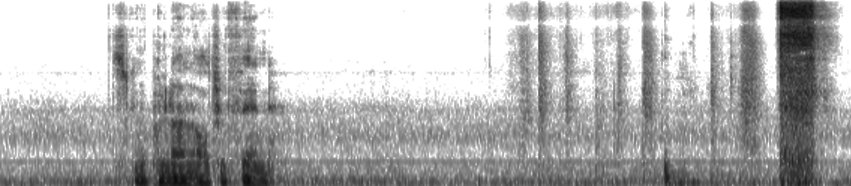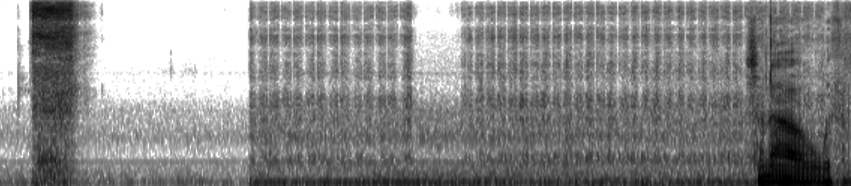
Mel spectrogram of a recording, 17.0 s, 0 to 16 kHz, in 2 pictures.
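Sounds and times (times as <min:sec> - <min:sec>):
short hissing sprays: 0:07.4 - 0:09.4
wet sanding rubbing: 0:13.2 - 0:17.0.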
